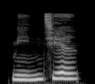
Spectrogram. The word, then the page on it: 民间: mín jiān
